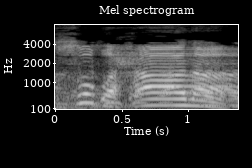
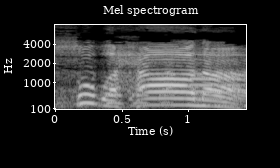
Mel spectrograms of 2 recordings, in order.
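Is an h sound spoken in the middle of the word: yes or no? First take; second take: yes; yes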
